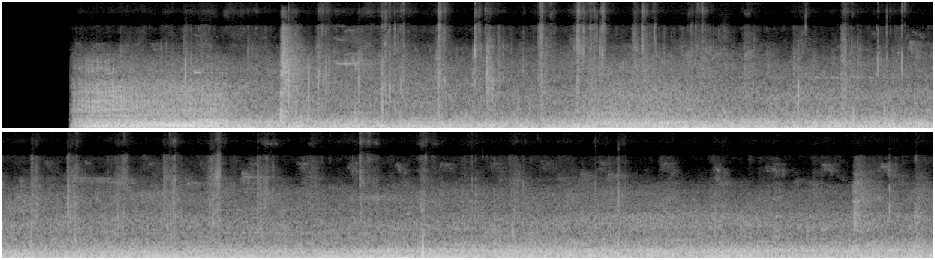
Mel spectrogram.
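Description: Outdoor ambience recorded while walking with a handheld camera: a steady low rumble of wind on the microphone, with scattered sharp ticks of footsteps and handling. The sound cuts in abruptly about a second in.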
